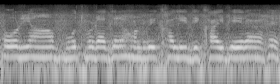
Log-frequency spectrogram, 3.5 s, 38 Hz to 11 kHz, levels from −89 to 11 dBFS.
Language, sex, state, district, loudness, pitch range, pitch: Hindi, female, Haryana, Jhajjar, -12 LUFS, 225-230 Hz, 225 Hz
